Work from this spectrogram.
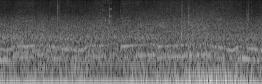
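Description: Race car engine from the racing management game Motorsport Manager, a steady mid-pitched drone that rises and shifts in pitch as the car accelerates. It holds at a moderate level and runs continuously with no talk over it.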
